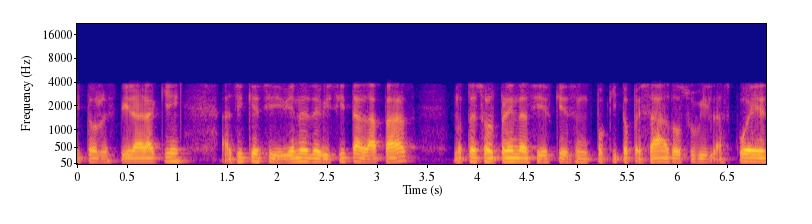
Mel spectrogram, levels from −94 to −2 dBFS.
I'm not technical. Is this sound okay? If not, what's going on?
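No. At about 1.03 s there is a very brief fault. This comes from bit errors on a digital phone line. The phone line carries the speech as numbers. A few bits got flipped, so a tiny piece of sound jumped out of place.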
